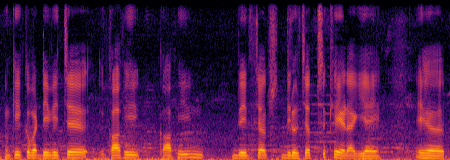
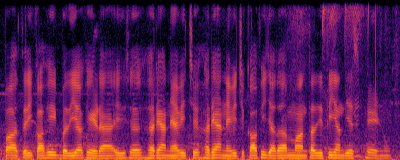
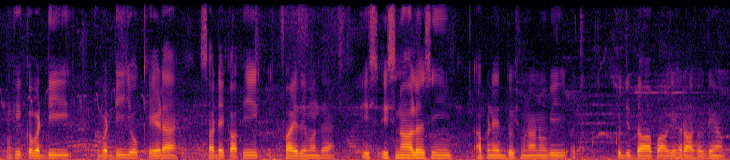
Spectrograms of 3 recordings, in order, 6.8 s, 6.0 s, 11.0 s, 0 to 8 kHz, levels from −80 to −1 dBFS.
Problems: constant background noise, background conversations at intervals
